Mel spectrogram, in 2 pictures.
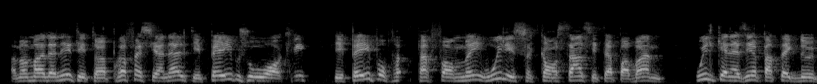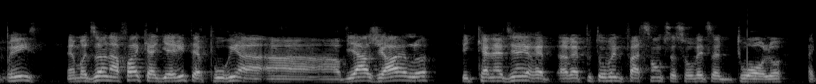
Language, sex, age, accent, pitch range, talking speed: French, male, 60-79, Canadian, 150-185 Hz, 225 wpm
